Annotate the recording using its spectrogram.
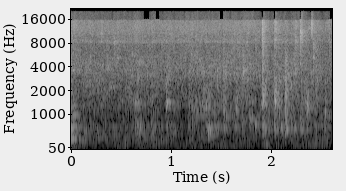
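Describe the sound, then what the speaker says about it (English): Water runs from a tap in a kitchen while green juice is being made, a steady rushing splash that stays close, with a few sharper clatters toward the end. "Running water."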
